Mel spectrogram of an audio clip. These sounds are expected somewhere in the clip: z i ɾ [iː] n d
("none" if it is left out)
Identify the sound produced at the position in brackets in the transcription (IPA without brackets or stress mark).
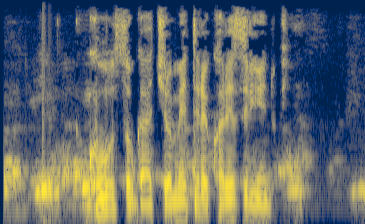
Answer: iː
